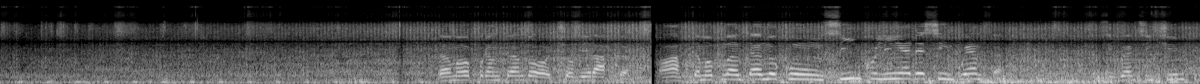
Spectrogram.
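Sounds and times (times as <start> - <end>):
tractor engine droning: 0.0 - 12.0.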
